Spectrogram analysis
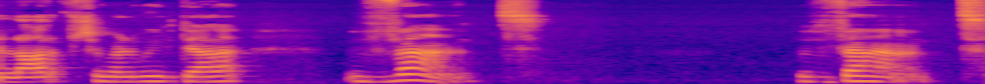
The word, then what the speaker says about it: vingt: 20. 20. We don't pronounce the G. 20. We don't say vingt. Vingt. I don't know what to say actually. But we say 20.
